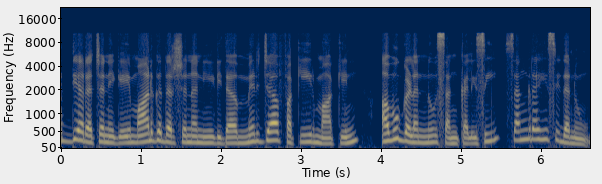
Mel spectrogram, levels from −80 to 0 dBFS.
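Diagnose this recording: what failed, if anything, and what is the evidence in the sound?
The codec stage applied 4-bit ADPCM compression throughout. A gritty hiss rides every loud syllable, and nothing is heard above 10.6 kHz, which fits a sample rate near 22 kHz.

A sudden gain jump, likely from a processing-stage level change applied without a ramp: after "ಫಕೀರ್ ಮಾಕಿನ್ ಅವುಗಳನ್ನು ಸಂಕಲಿಸಿ", speech and background drop together by about 4 dB from 5.38 to 6.23 s.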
